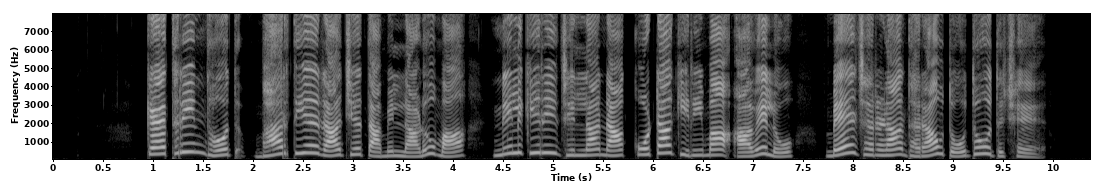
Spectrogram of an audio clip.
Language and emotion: Gujarati, neutral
